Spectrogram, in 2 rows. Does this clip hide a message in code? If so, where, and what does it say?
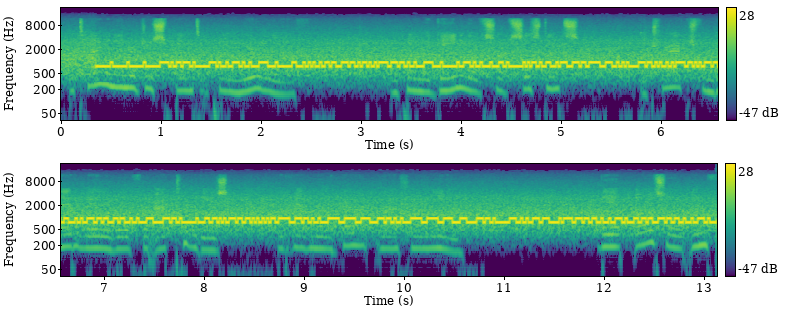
Yes: RTTY (45.45 baud, 170 Hz shift) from 0.4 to 13.1 s, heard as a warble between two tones, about 840 Hz centre, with radio static, a narrow filter and speech in English. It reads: HA9CFL DE 9A7SWZ TNX FER CALL. UR RST 559 559. NAME PAUL …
